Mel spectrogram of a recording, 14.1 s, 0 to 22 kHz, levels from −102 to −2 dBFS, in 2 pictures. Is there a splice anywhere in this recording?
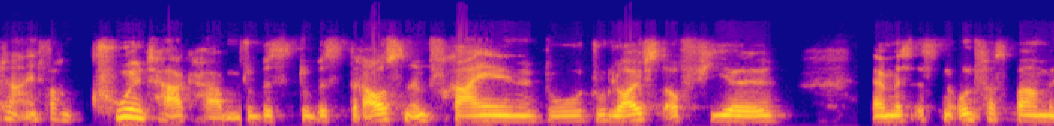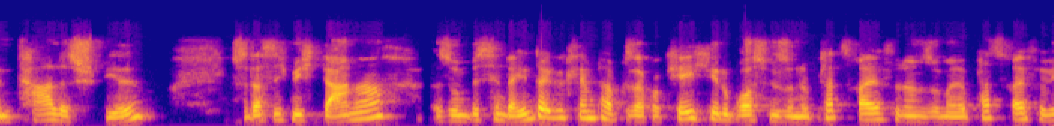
yes; 1 cut; at 1.6 s

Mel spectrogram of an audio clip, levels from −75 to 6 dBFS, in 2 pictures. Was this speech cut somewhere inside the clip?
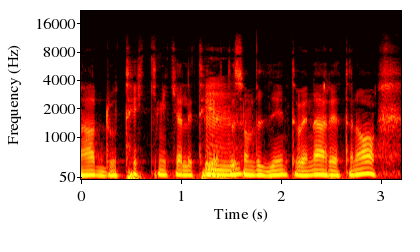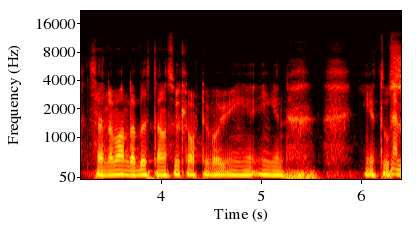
no; 0 cuts

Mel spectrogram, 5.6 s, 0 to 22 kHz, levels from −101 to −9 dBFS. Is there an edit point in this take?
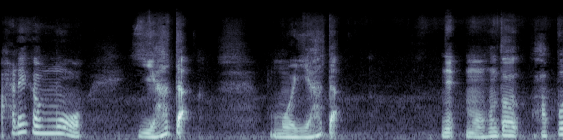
no; 0 cuts

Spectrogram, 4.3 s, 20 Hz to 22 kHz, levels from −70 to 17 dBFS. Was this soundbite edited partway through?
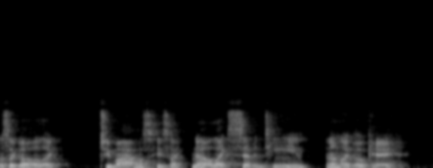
yes; 1 cut; at 3.2 s

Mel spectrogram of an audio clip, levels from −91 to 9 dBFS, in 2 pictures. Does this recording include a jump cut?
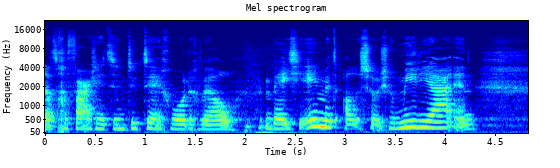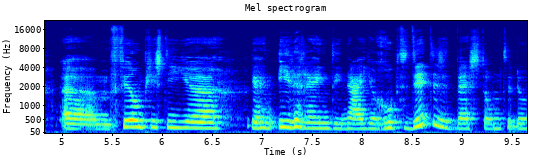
yes; 1 cut; at 6.9 s

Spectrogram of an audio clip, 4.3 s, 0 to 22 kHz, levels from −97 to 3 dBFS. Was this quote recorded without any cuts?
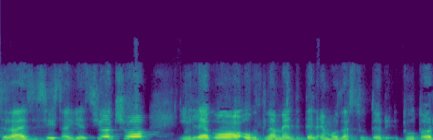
yes; 0 cuts

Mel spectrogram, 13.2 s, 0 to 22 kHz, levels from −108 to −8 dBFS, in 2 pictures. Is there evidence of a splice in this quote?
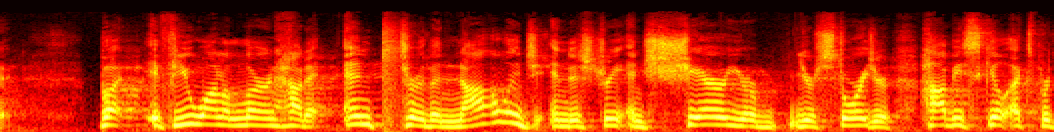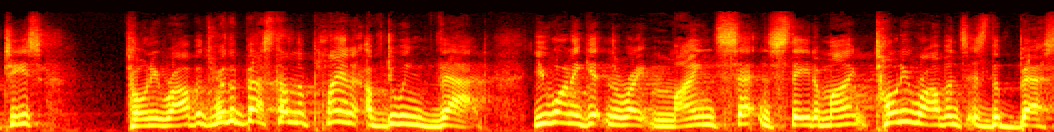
yes; 1 cut; at 5.4 s

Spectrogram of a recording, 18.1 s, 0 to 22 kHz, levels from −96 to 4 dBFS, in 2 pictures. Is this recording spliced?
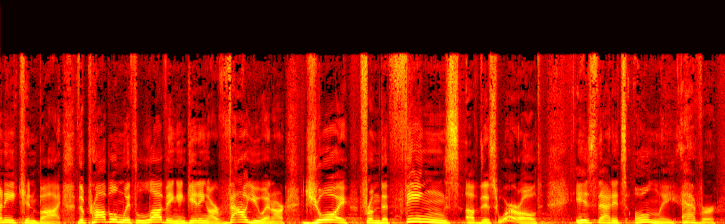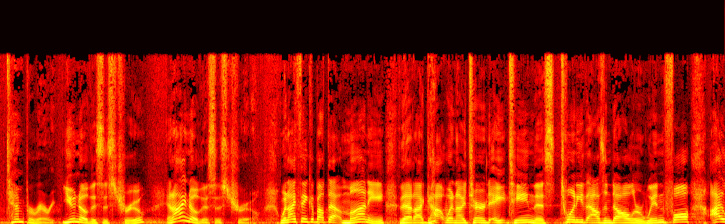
yes; 1 cut; at 9.8 s

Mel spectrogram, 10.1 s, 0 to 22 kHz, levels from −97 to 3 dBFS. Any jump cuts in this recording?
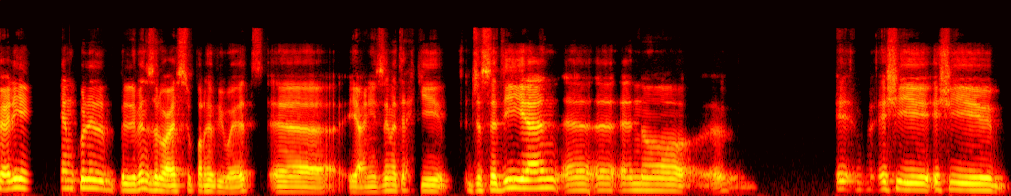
yes; 1 cut; at 4.6 s

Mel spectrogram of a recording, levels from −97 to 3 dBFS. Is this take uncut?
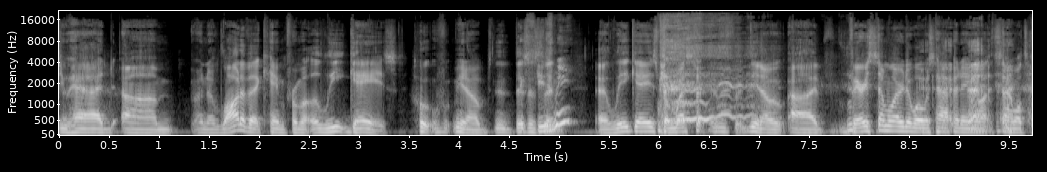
no; 1 cut; at 3.5 s

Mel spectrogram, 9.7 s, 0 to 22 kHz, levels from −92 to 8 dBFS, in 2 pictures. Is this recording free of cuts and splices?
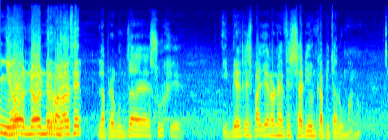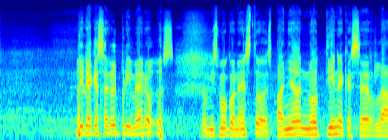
no; 2 cuts; at 1.0 s, 5.8 s

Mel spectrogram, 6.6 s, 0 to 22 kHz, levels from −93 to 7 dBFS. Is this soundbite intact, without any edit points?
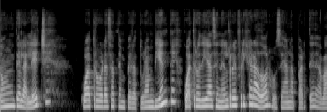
no; 1 cut; at 3.6 s

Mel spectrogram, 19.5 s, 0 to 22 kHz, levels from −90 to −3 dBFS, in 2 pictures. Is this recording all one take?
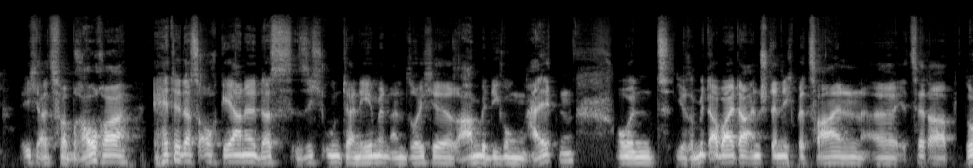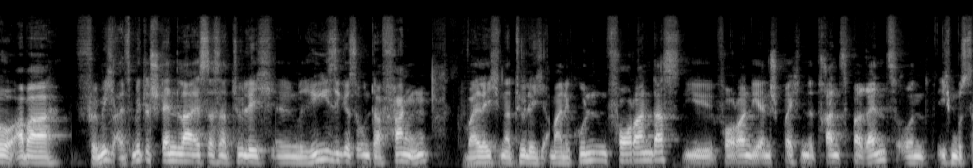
no; 3 cuts; at 9.5 s, 10.9 s, 15.2 s

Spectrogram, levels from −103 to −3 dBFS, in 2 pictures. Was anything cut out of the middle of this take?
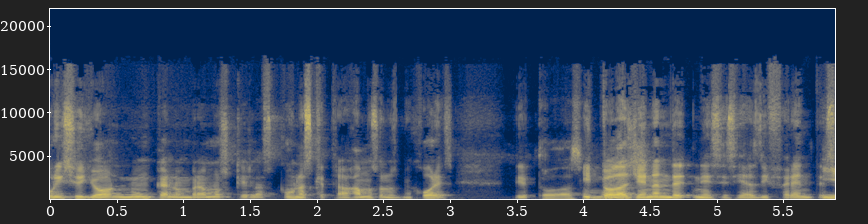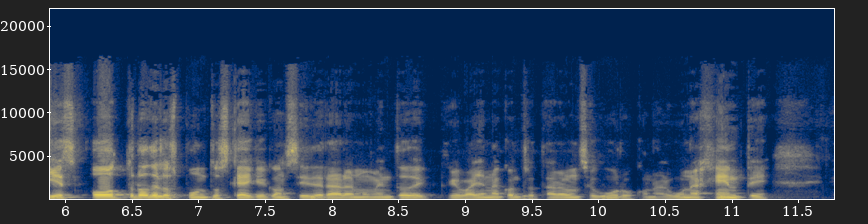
yes; 1 cut; at 3.6 s

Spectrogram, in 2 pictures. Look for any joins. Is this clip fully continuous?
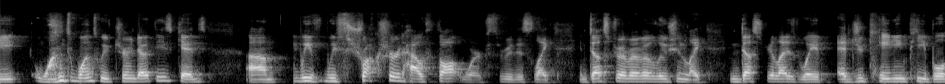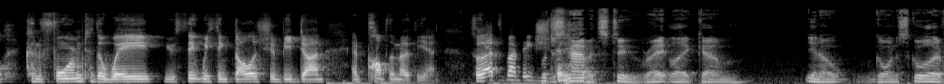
no; 2 cuts; at 2.9 s, 15.0 s

